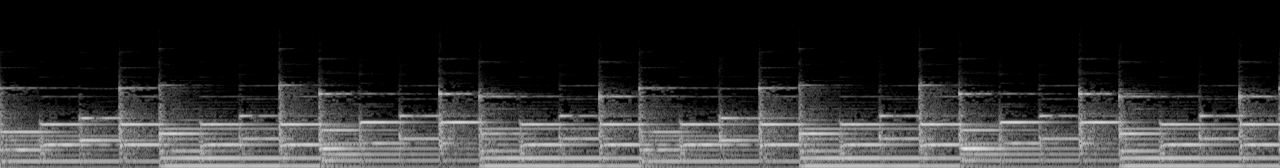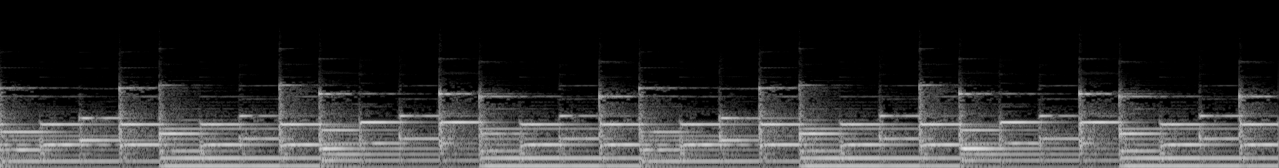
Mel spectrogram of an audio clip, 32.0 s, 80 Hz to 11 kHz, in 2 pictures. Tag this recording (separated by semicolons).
bpm; bass; 60; 60bpm; dark; piano; loop; loops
